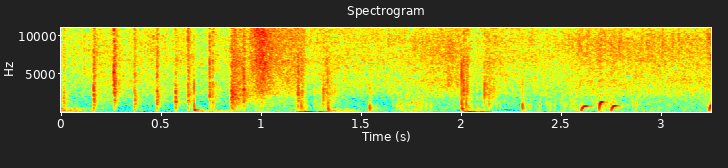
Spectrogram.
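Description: A tree falls with a deep thud.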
